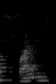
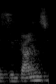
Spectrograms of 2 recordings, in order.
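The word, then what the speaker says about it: science: यदि अगर मैं आपके लिए बताऊं कि अगर मतलब एस के बाद सी आ रहा है कहीं पर भी तो आप समझ जाना कि यहां पर सी जो है वो साइलेंट है। ठीक है? तो ये है दे रखा हुआ मेनली सबके लिए पता होगा साइंस। साइंस के लिए हम एसिड पढ़ते हैं या सिकाइं्स पढ़ते हैं।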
